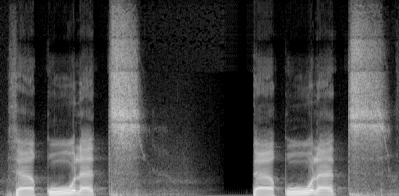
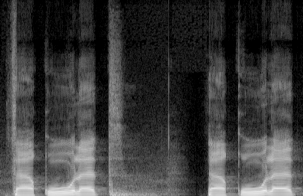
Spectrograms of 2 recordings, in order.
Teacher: Nah, hanya percikan nafas aja. Tidak perlu sampai keluar bunyi S, ya.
